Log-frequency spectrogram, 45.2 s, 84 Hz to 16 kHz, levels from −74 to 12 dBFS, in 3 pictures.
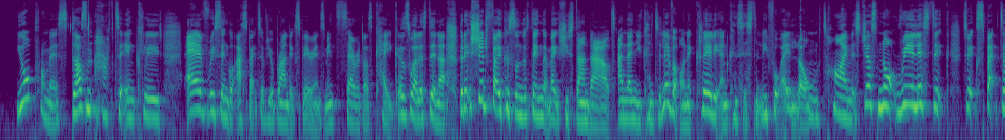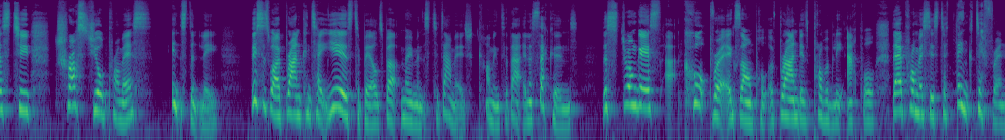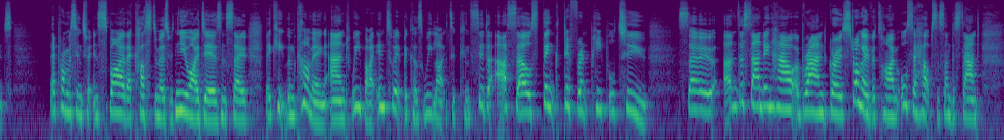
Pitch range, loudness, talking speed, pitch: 195-275 Hz, -19 LUFS, 185 wpm, 240 Hz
